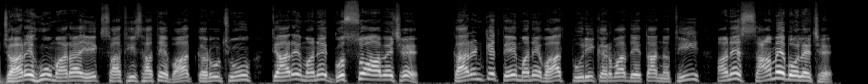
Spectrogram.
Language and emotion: Gujarati, angry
